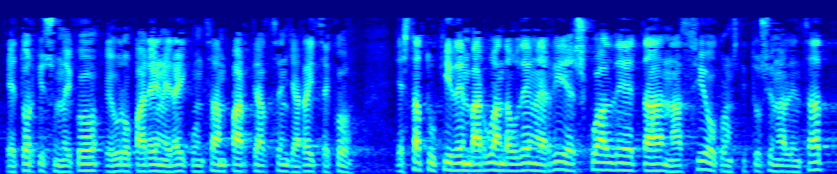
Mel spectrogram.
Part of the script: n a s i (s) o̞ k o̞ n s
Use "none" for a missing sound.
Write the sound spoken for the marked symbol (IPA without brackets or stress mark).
none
